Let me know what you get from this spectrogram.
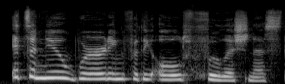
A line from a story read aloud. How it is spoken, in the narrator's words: the mirror said, punctuated by a long sigh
